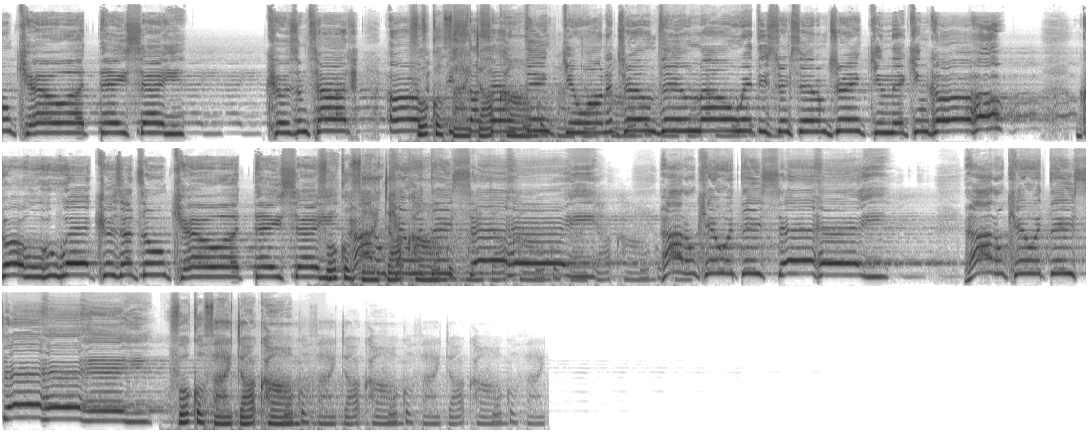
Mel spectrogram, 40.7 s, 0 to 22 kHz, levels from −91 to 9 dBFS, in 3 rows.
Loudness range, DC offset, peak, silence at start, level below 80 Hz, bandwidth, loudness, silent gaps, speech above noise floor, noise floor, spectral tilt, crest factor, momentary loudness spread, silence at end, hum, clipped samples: 5 LU; under 0.1%; 0 dBFS; 0 s; -56 dBFS; over 20 kHz; -16 LUFS; none; over 74 dB; under -90 dBFS; -3.5 dB/octave; 18 dB; 16 LU; 6.75 s; none; under 0.1%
